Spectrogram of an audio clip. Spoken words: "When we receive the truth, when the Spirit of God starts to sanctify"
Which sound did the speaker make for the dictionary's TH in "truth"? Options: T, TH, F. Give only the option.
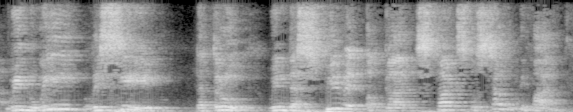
T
